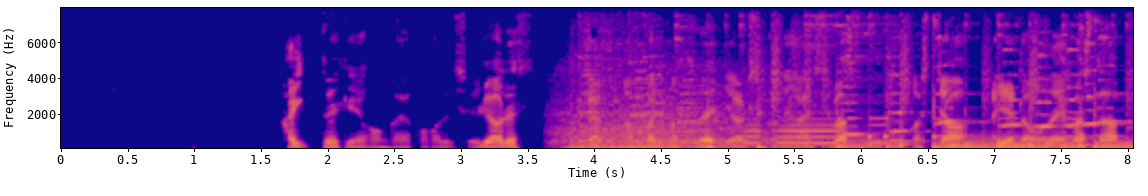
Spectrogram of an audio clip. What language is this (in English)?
Japanese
